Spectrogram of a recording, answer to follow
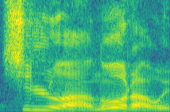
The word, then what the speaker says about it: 실로아노: 실라, 같은 동일한 인물인데 실로아노는 로마에서 사용하는 라틴어식으로 실로아노라고 읽고 헬라어로는 실라 이렇게 읽습니다.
